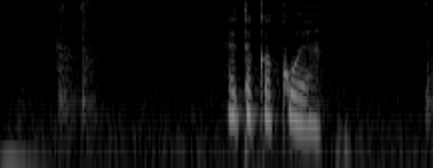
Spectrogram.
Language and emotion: Russian, neutral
